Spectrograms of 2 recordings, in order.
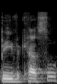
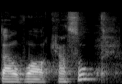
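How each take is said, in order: First: The name is said like the word beaver. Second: The name is said like the spelling, bel-vwah. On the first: This is how local people say it. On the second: This is how people who are not from the area say it.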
